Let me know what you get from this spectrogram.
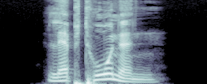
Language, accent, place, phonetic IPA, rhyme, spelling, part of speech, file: German, Germany, Berlin, [lɛpˈtoːnən], -oːnən, Leptonen, noun, De-Leptonen.ogg
- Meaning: plural of Lepton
